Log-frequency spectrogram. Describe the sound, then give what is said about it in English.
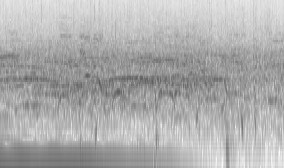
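A studio audience claps loudly and steadily for several seconds as Mama, the star of Mama's Family, is welcomed onto the show, with a few whoops mixed in and a low sustained tone humming underneath for the first four seconds. “Lord, I stopped the clap and I haven't done anything yet.”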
